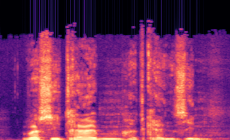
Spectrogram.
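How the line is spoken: Grumbling. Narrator (German): Berlach brummte

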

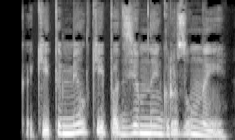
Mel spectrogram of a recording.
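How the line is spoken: Annoyed mutter, man. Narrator (Russian): с досадой пробормотал мужчина

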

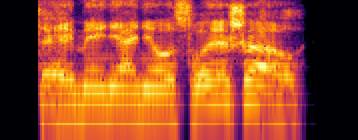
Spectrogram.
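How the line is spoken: Barked. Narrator (Russian): рявкнул на него воин

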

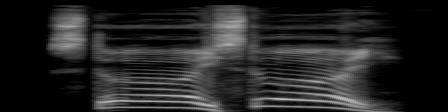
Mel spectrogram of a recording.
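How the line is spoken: Crowd shouting. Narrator (Russian): кричали люди

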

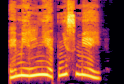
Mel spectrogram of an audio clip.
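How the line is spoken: Anguished cry. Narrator (Russian): вскрикнула надрывно

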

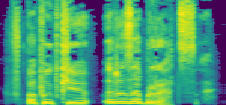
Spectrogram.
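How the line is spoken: Sad sigh. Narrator (Russian): грустно вздохнул маг

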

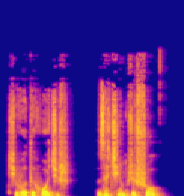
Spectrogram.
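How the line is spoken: Frightened question. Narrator (Russian): спросила, продолжая испуганно пятиться

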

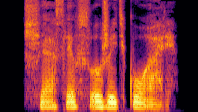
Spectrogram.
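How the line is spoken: Purring creature. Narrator (Russian): промурлыкало существо

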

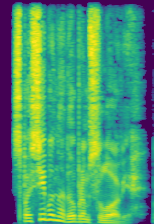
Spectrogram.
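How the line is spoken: Sigh. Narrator (Russian): вздохнул я

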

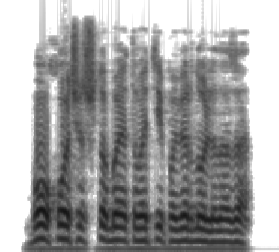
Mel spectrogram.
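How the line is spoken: Plain. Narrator (Russian): сказал боец

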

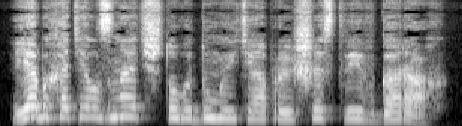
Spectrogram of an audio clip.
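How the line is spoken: Plain. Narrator (Russian): спросил Шердаков

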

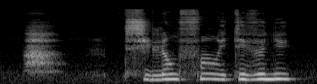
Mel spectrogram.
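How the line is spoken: Sobbing stammer, very low. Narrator (French): Plus bas encore, en un sanglot, bégayer

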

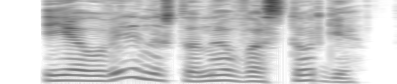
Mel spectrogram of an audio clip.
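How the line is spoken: Plain. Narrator (Russian): сказала Элизабет

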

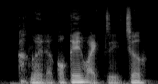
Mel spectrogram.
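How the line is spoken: Whispered discussion. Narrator (Vietnamese): Mấy vị đạo trưởng thì thầm thương lượng

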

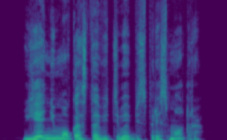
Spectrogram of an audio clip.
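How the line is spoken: Harsh tone. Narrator (Russian): пояснил он жестким тоном

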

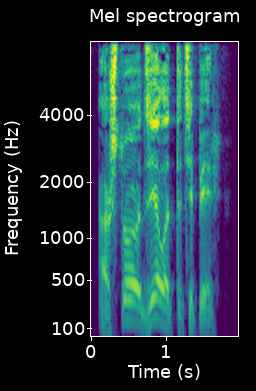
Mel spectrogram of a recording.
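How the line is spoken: Gloomy question. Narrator (Russian): мрачно спросил Жадов

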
